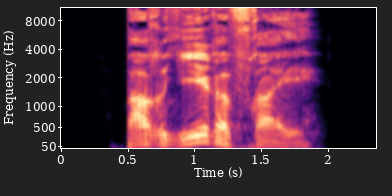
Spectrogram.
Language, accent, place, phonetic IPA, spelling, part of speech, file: German, Germany, Berlin, [baˈʁi̯eːʁəˌfʁaɪ̯ə], barrierefreie, adjective, De-barrierefreie.ogg
- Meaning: inflection of barrierefrei: 1. strong/mixed nominative/accusative feminine singular 2. strong nominative/accusative plural 3. weak nominative all-gender singular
